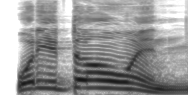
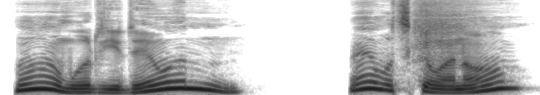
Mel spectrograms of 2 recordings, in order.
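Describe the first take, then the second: First: High-pitched mock New York-Boston accent. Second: Drawn-out Scouse lilt, higher pitch; Liverpool accent. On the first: Podcaster comparing two cities' tinge, mock New York-Boston accent. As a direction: exaggerate an East Coast city accent, pitched up. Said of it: "they do have the same kind of". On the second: Acted. Podcaster showing co-host how Liverpool sounds, mock Liverpool accent. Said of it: "Liverpool is very, like".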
